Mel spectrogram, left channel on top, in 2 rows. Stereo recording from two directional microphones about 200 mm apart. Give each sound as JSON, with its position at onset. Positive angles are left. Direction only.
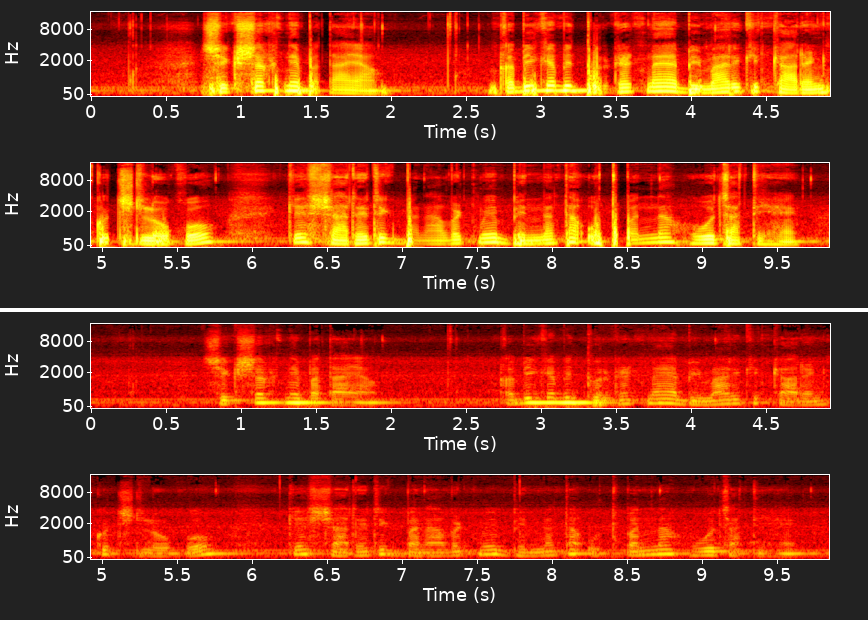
{"t": 0.7, "sound": "speech", "side_deg": 55}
